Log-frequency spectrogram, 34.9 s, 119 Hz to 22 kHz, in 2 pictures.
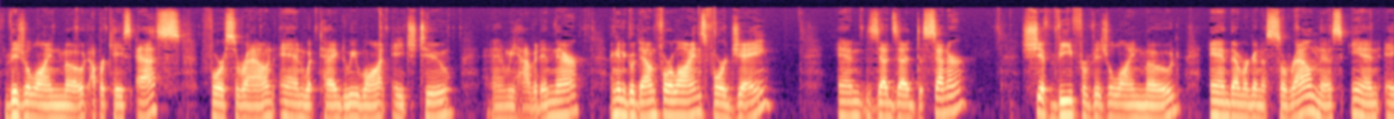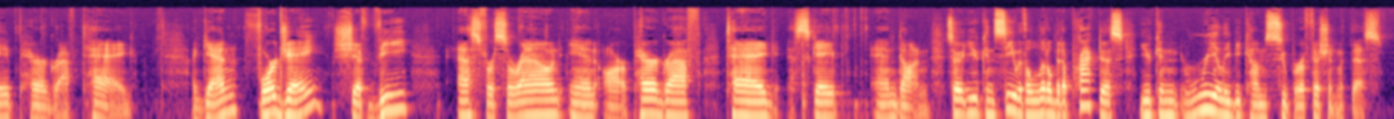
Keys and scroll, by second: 3.3 shift+s, 4.9 h, 5.2 2, 5.4 Return, 8.6-9.6 typing, 13.3 shift+v, 16.6 shift+s, 17.2 p, 17.8 Return, 20.8 4, 21.1 j, 22.1 shift+v, 24.0 shift+s, 24.7 p, 25.5 Return, 27.6 Escape.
